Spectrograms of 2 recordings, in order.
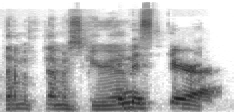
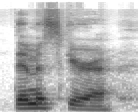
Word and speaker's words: Themyscira: I cannot pronounce this island's name. Well, Themyscira. Themyscira.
